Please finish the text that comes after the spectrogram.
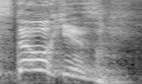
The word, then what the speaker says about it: stoicism: Kevin stew sto isms you're not even saying it right his stoicism how you say it there stoicism that's what I said stoicism I don't know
